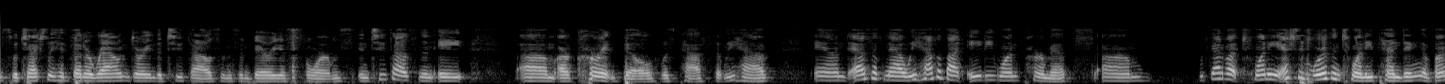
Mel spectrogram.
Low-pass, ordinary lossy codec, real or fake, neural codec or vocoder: 5.4 kHz; MP3, 24 kbps; real; none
